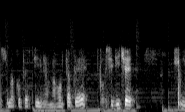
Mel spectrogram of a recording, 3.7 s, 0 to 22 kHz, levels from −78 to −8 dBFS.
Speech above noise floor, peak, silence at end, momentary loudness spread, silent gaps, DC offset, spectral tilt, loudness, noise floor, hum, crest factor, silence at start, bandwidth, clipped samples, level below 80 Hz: 24 dB; -4 dBFS; 0 s; 18 LU; none; under 0.1%; -6.5 dB/octave; -26 LUFS; -49 dBFS; none; 22 dB; 0 s; 9.4 kHz; under 0.1%; -48 dBFS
